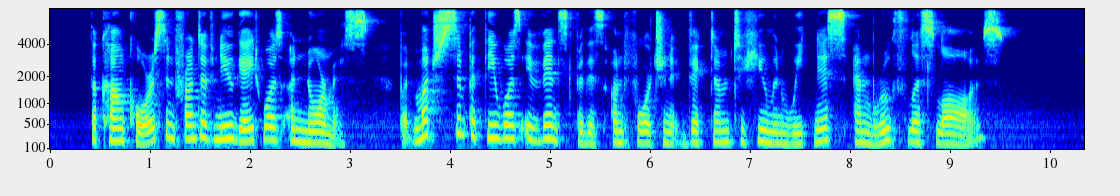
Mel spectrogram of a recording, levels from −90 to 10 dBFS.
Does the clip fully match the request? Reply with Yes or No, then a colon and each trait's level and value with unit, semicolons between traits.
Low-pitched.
No: high, 195 Hz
